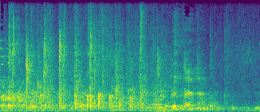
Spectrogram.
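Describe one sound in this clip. An audience claps their hands.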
